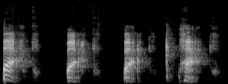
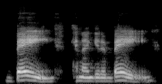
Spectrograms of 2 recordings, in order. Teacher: The G is voiced. So k is a voiceless velar sound. G is a voiced velar sound. They're in the same place of articulation, same manner of articulation, just one is voiced and one isn't.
